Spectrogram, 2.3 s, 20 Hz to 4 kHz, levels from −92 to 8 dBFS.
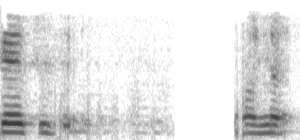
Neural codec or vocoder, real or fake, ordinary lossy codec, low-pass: vocoder, 44.1 kHz, 128 mel bands, Pupu-Vocoder; fake; MP3, 24 kbps; 3.6 kHz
